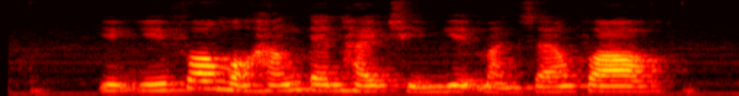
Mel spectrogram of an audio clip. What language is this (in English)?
Cantonese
